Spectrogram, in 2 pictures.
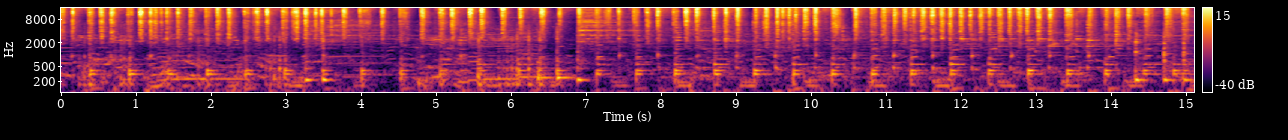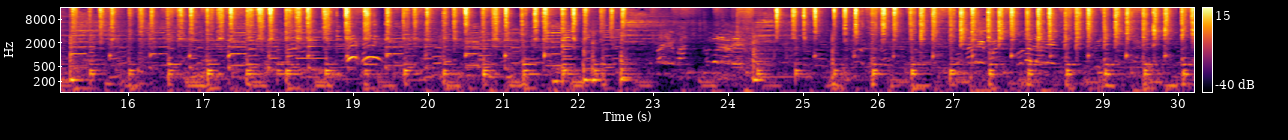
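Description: A live Latin dance band playing an upbeat, steady rhythm on upright double bass and conga drums.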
